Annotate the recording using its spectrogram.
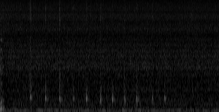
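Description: Hands rub a small cork against a block.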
